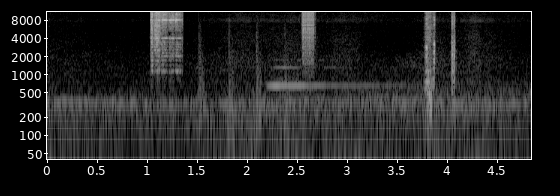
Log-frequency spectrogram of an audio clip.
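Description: Electronic game sound effects chime and zap in short bursts.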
